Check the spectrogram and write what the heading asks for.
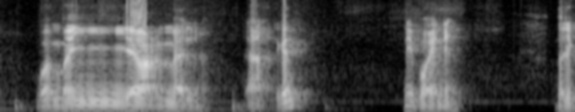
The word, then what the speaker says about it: وَمَنْ يَعْمَلْ: Terus ketemu dengan ya, jadi idgham. Wa may dibacanya ya'mal. Wa may ya'mal.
